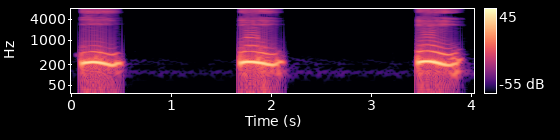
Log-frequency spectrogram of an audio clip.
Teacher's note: The sound is high and front focused.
